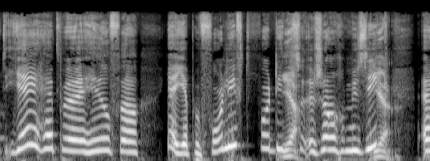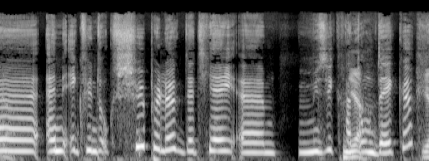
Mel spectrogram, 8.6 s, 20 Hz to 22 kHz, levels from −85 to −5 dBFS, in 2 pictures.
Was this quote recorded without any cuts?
no; 1 cut; at 7.3 s

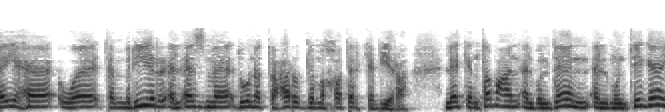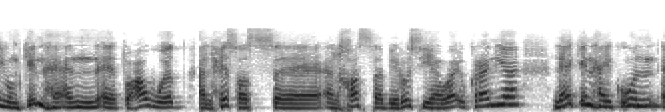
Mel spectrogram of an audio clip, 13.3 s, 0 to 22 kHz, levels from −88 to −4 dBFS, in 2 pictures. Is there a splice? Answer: yes; 1 cut; at 8.6 s

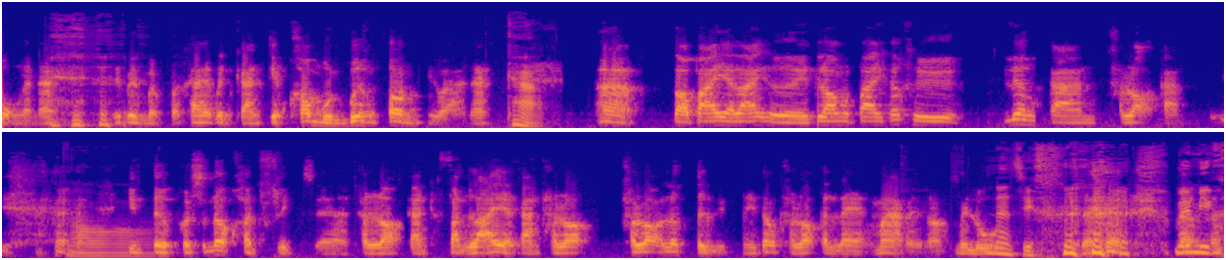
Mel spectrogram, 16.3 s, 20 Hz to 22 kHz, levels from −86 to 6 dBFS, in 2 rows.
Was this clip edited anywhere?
no; 0 cuts

